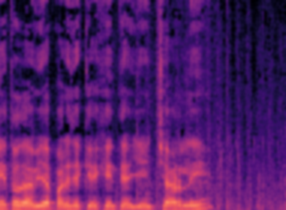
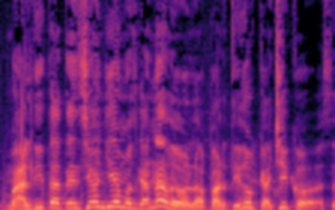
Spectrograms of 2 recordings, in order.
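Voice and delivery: excited; 4 semitones higher than usual. Real, not acted. Celebrating a won match.

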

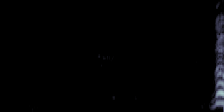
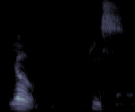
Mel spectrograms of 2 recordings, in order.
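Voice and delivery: very soft, hushed sign-off; meek retreat; 12 semitones lower, 12 dB quieter than usual. Retold or imitated. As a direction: back away quietly from danger. Acts out backing off from lion.

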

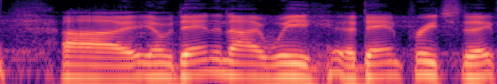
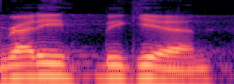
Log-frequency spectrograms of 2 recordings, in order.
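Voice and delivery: ordinary talk

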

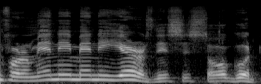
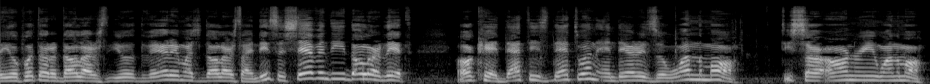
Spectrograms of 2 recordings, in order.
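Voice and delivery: ordinary talk, nothing marked

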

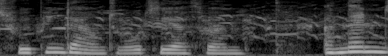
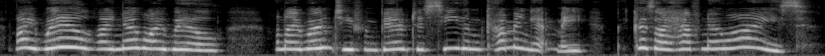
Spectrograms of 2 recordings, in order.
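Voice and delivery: very high, loud, fast frantic wail; panicked wail; 12 semitones higher, 9 dB louder than usual. A narrator's reading. Earthworm insists in panic that he'll be pecked, frantic. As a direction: rush it out in rising panic.

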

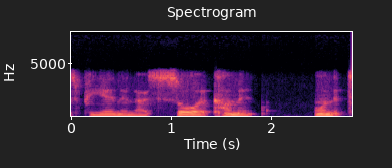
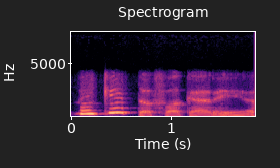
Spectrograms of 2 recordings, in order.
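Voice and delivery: squeaked-up retold disbelief. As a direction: re-enact stunned disbelief way up high. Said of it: "just said it just like that".

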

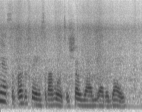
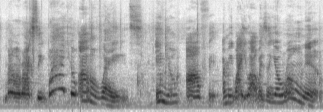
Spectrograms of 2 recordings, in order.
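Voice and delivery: imitating a fan's question; 8 semitones higher than usual. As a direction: pitch it way up and drag it out, quoting the asker. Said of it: "Somebody had asked me".

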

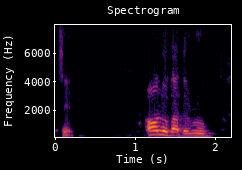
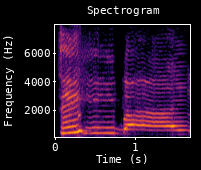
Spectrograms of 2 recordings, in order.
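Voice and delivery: teasing tee-hee; 9 semitones higher, much slower than usual. A narrator's reading. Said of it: "laughed her brother".

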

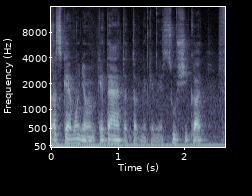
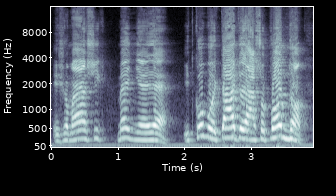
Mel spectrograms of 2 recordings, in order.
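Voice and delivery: furious shout at the table; angry boss screaming; yelling angrily; 13 semitones higher, 17 dB louder than usual. Acted. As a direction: blow up and roar at them. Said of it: "Ne ordibáljál".

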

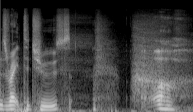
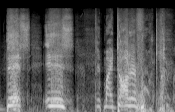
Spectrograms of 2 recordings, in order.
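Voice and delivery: high, loud mock war cry; hammed-up heroic bellow; Sparta-style yell; 11 semitones higher, 6 dB louder than usual. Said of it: "you have to, like, almost yell it".

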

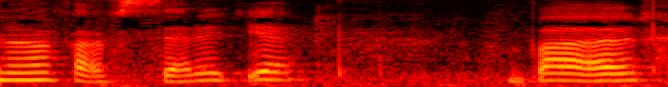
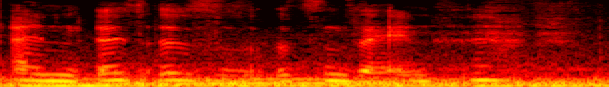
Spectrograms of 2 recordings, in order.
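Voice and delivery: ordinary talk

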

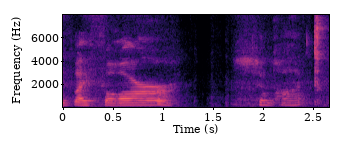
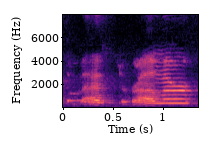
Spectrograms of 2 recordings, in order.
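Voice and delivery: ordinary talk, nothing marked

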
